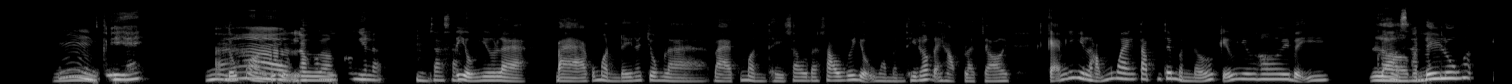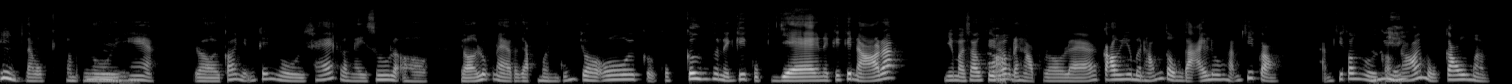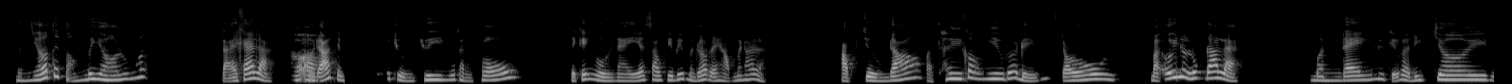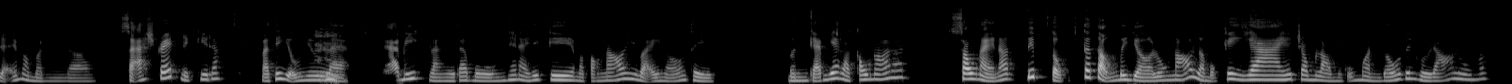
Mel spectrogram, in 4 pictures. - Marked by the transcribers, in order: tapping; throat clearing
- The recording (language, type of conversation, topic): Vietnamese, podcast, Bạn đã phục hồi như thế nào sau một thất bại lớn?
